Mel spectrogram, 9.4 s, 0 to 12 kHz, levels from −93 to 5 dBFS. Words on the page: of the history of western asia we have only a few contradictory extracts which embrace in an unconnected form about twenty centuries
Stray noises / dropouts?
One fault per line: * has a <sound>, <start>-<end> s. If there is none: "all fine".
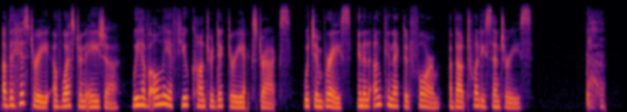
* has a dropout, 3.7-3.7 s
* has a throat clearing, 8.8-9.1 s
